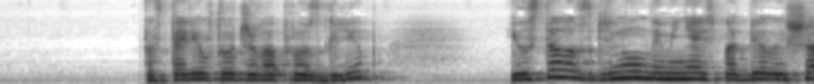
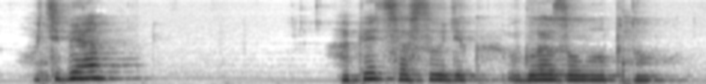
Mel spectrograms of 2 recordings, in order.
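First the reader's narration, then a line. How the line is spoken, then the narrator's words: Quiet. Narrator (Russian): тихо сказала я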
